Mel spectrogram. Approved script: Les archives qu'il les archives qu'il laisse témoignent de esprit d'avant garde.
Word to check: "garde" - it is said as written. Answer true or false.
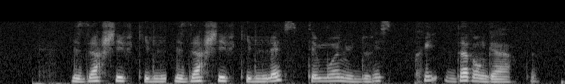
true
